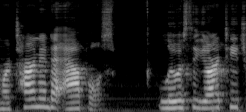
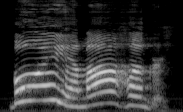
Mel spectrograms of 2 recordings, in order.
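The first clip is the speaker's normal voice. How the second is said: much higher, louder cheerful exclaim; hungry art teacher; 6 semitones higher, 6 dB louder, slower than usual. Acted. Lewis to himself, cheerful exclamation. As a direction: announce hunger with gusto.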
